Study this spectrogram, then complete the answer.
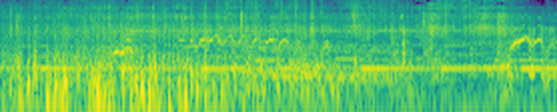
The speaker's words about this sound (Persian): من ازشون خواستم که برامون یه اسب چابک بفرستن.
